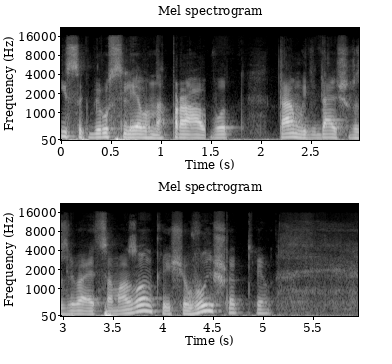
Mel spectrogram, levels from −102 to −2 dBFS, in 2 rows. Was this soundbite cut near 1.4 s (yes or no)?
yes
